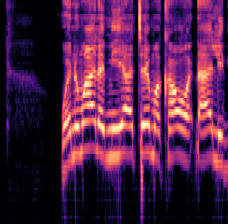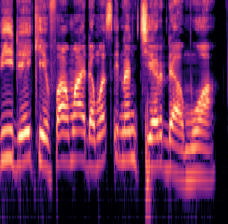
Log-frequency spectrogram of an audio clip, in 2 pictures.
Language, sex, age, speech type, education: Hausa, male, 46-60, read, secondary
